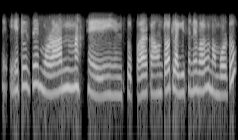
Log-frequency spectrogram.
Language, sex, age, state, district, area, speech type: Assamese, female, 30-45, Assam, Dibrugarh, urban, conversation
